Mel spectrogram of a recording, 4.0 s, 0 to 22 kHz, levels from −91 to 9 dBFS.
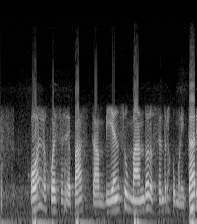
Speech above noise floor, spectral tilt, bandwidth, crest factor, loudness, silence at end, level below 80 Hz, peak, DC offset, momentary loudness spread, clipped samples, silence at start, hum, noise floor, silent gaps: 29 dB; -5.5 dB/octave; 11 kHz; 14 dB; -19 LUFS; 0 s; -44 dBFS; -4 dBFS; under 0.1%; 8 LU; under 0.1%; 0 s; none; -46 dBFS; none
